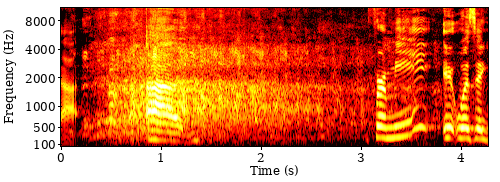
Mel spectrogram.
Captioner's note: laughter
